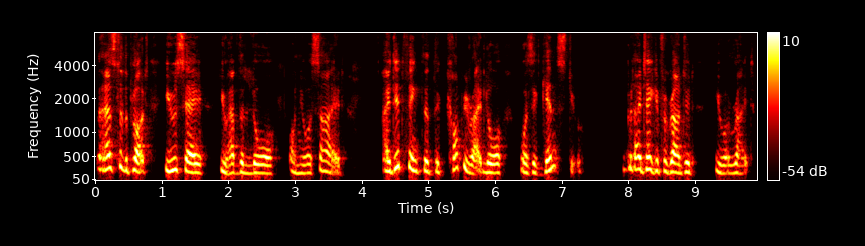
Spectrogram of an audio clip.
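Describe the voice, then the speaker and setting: An earnest, frank Victorian gentleman, played by a man in a stage reading. The voice is husky, and the delivery is measured and formal, that of a principled friend. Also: high-pitched, full character voice. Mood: earnest, firm. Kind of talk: online dramatic play reading.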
